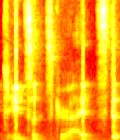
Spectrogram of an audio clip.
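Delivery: hushed, very slow disbelief; stunned reaction. Retold or imitated. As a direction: let it out softly, stretched, under the breath. His stunned reaction in the retelling.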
